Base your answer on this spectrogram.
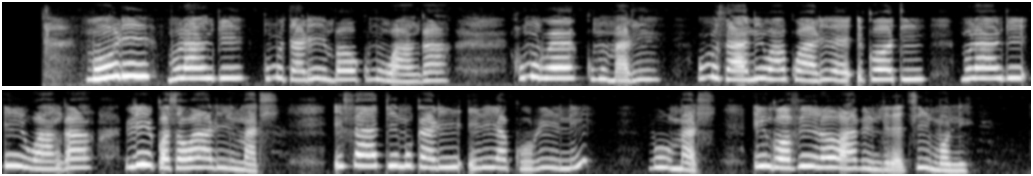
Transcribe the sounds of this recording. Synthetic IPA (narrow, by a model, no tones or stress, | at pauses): muli | mulaːŋɡi | xumutaliːmbo̞kumuwaːŋɡa | xumulwe̞kumumali | umusaːniwakwaːlile̞iko̞ːti | mulaːŋɡiːwaːŋɡailiko̞sowalimaliː | satimukaliːlijakurini | βumali | iŋɡo̞filo̞waβiːmbiɾe̞̰t͡simo̞ni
